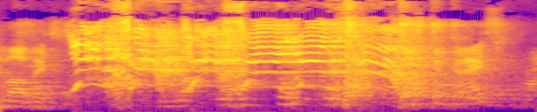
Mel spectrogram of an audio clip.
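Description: Spectators yelling and screaming at ringside during a wrestling match, with a loud, high-pitched shriek in the middle.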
